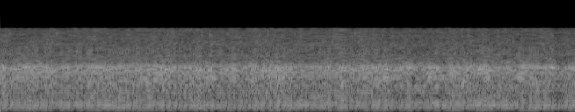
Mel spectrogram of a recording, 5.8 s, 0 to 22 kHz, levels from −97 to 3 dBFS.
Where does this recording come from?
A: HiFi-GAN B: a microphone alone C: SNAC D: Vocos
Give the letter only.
A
